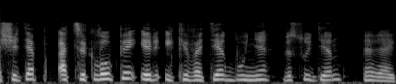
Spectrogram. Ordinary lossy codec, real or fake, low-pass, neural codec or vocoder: MP3, 48 kbps; real; 7.2 kHz; none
